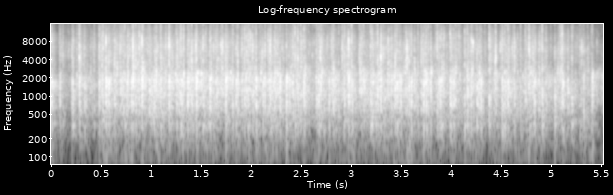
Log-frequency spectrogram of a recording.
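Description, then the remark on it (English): Sustained applause from an audience, led by the first speaker, many hands clapping in a dense, steady wash that stays loud and even for several seconds with no voices standing out. “The first speaker leads the applause.”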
